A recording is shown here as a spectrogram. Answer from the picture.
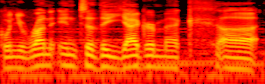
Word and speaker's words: Jägermech: Some people pronounce it Jägermech, some people pronounce it Jägermech. I flip-flop between the two because, if I recall, it is actually spelt Jägermech, not Jägermech. It is just J-A-G-E-R, not a J-A-E.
